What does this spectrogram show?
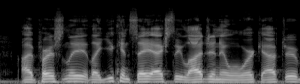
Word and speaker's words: X3lijah: So that's how you told them that's how it's pronounced? Your name? It's X3lijah.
